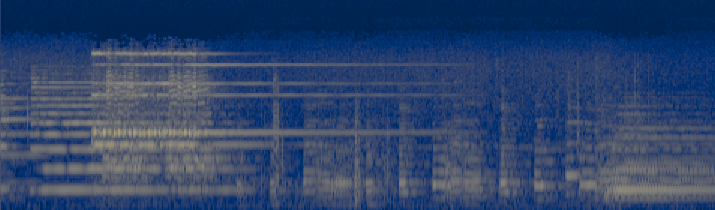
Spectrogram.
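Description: A telephone, the Wayne phone, rings loudly in two long, bright bursts with a run of shorter pitched tones between them. No one speaks.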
